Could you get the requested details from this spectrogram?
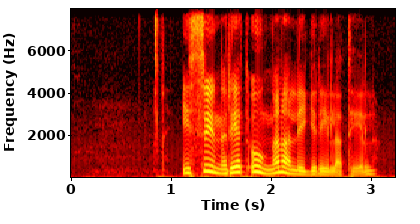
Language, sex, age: Swedish, female, 26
